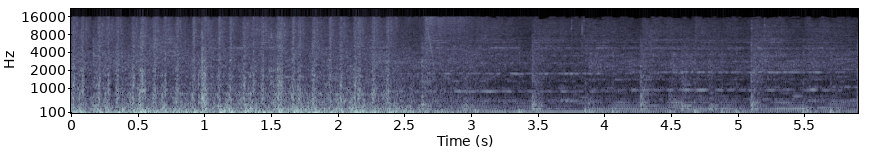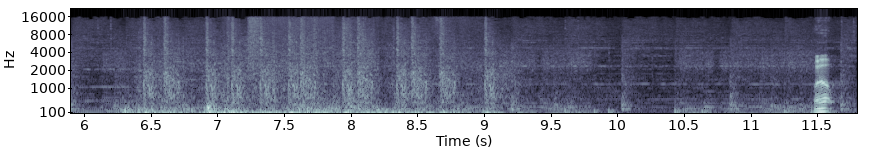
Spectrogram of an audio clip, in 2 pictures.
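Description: A minigun fires in The Last Federation space strategy game, heard as dense, rapid crackling bursts mixed with steady tonal game music, growing busier toward the end.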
